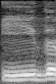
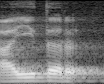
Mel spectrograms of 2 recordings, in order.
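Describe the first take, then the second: First: The first vowel sounds like 'ee'. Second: The first vowel sounds like 'eye'. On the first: "American പ്രൊനൗൺസിയേഷനാണ്" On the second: "Indian British pronunciation"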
